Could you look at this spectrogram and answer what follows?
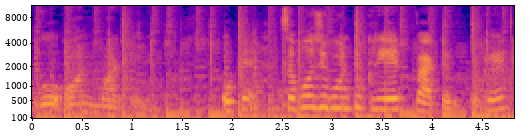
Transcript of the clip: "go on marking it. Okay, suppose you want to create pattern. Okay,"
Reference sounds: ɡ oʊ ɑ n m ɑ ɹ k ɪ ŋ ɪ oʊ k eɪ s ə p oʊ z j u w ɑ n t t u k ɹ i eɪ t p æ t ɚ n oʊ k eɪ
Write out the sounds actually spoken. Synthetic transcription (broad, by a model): ɡ oʊ ɑ n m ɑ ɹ ɪ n ɪ oʊ k eɪ s ə p oʊ z j u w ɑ n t t u k ɹ i eɪ t p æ t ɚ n oʊ k eɪ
